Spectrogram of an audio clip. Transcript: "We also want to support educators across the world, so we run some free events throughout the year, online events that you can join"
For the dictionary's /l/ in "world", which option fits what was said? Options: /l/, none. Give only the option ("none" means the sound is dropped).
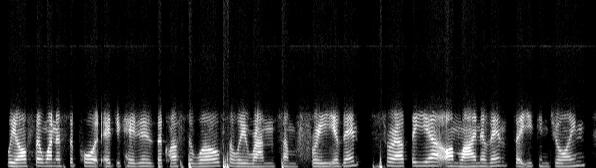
/l/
